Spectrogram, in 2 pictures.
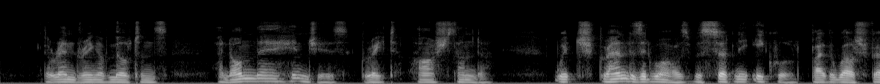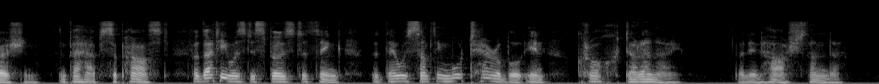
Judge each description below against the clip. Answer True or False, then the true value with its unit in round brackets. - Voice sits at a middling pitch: False (110 Hz)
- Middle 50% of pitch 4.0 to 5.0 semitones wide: True (4.4 semitones)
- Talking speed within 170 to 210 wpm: False (155 wpm)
